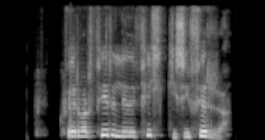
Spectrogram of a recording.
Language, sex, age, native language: Icelandic, female, 40-49, Icelandic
